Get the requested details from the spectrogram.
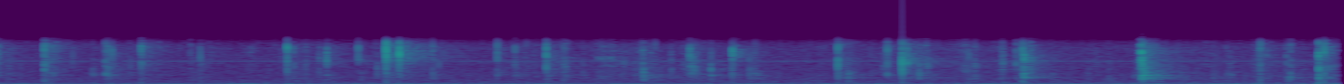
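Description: A filled, flat printed foil sheet-mask packet is crinkled and scratched by fingers and nails. The result is a steady run of bright, dry crackles and sharp scratchy ticks over a soft hiss, with a few louder snaps standing out.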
